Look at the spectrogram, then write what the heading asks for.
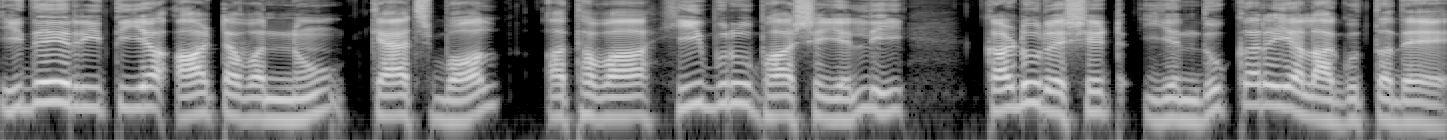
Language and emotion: Kannada, neutral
